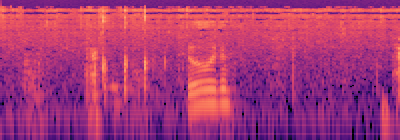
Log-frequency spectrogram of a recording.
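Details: Young wild boar being released into the wild; a single short harmonic squealing grunt with a slight downward bend, preceded by scattered clicks and rustling, with faint background hiss.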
